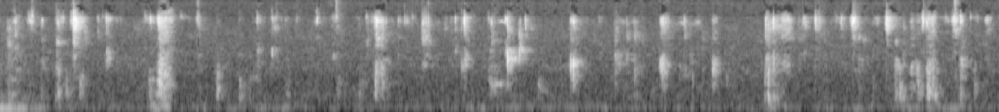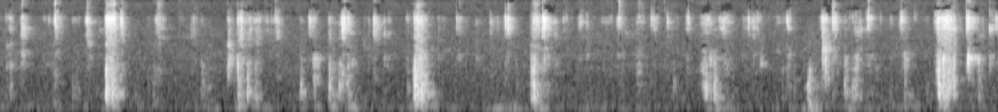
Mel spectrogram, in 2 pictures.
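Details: Indoor cat feeding on wet food, heard at close range: sparse sticky licks and sharp chewing clicks scattered irregularly, louder snaps recurring every second or so.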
